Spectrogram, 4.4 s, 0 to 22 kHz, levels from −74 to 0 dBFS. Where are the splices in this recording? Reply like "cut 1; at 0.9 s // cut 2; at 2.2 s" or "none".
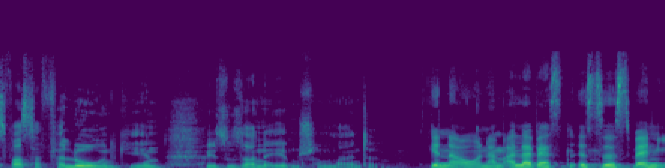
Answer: cut 1; at 1.4 s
